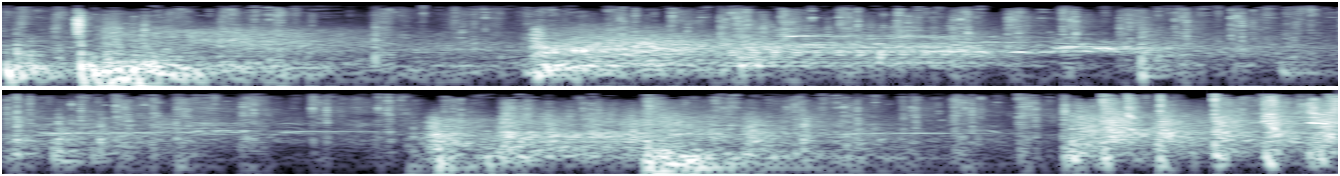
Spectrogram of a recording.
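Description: Boots tread quickly on a hard floor in a large echoing hall.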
